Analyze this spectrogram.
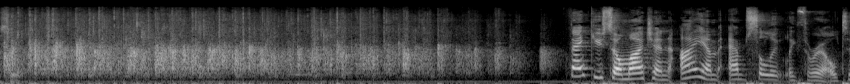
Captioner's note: applause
